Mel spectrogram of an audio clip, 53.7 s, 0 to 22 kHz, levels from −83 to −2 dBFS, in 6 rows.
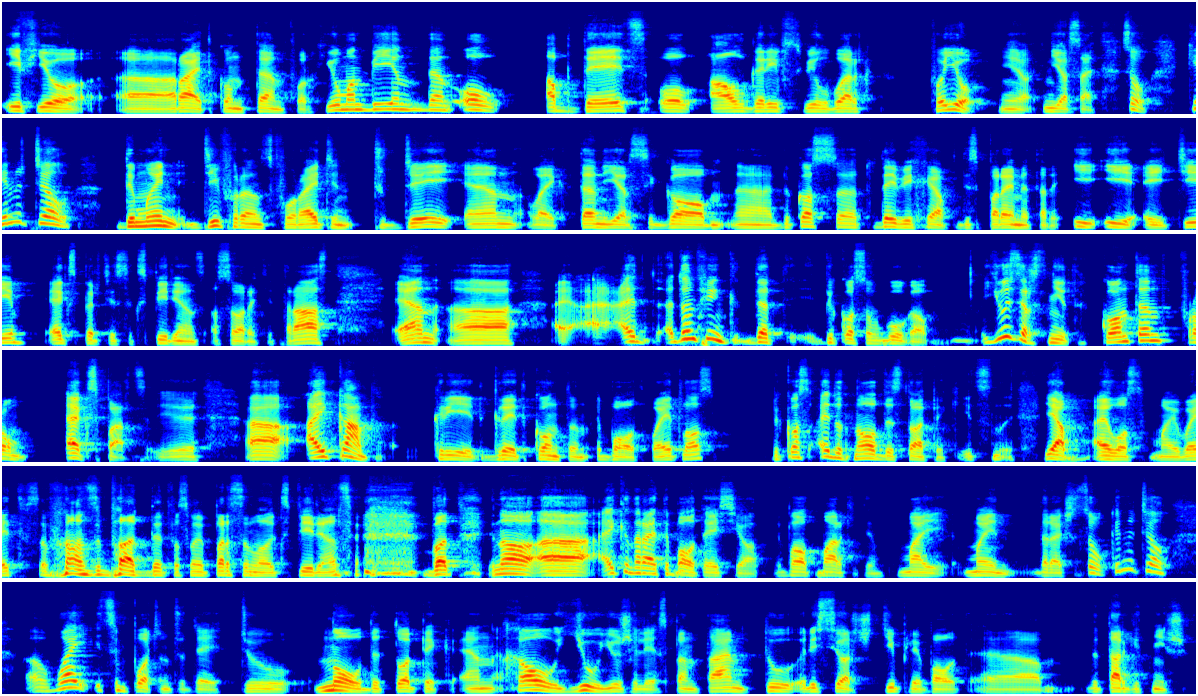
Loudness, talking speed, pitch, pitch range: -23 LUFS, 150 wpm, 120 Hz, 105-150 Hz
